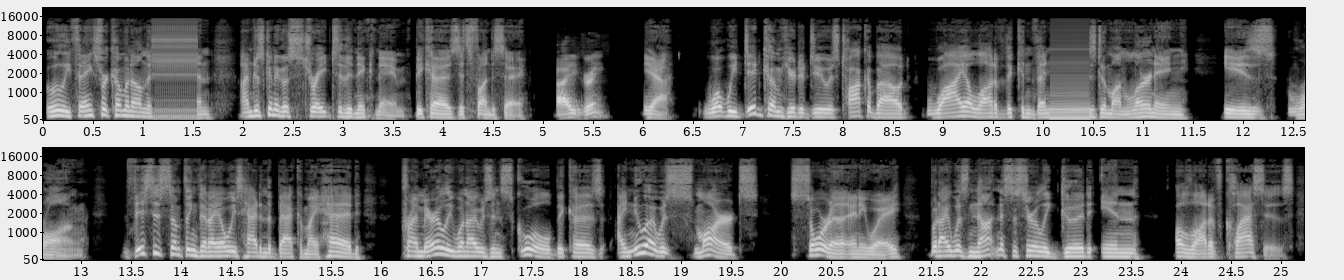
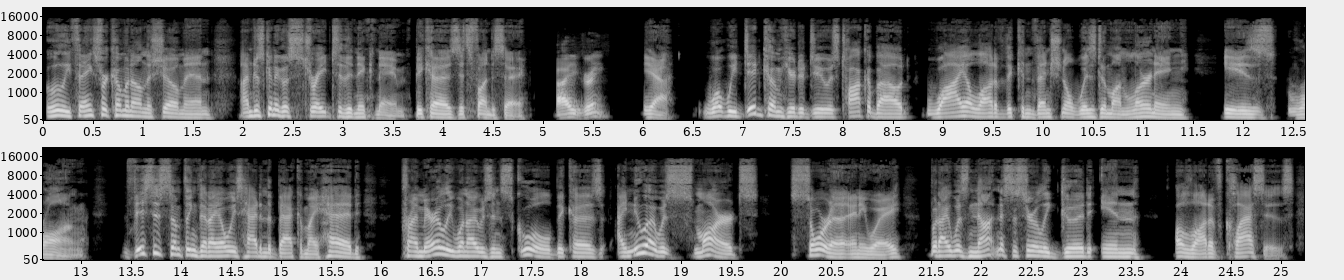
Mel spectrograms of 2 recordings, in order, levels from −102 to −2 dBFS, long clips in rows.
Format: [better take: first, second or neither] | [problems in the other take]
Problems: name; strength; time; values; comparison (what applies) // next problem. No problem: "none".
second | audio freezing; at 1 s and at 10 s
